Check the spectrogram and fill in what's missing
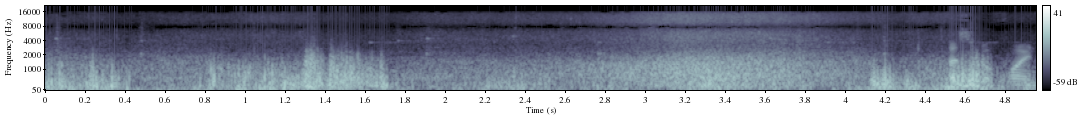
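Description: Waves wash ashore on a Caribbean beach in swelling, rushing surges, with heavy wind buffeting the microphone throughout.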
